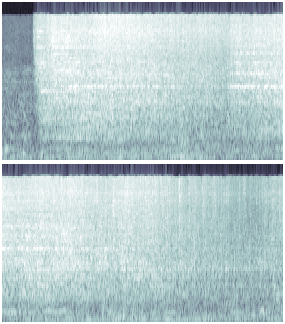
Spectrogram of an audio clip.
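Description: Thin batter sizzling on a hot cast-iron pan, starting suddenly about half a second in as it is poured, then holding steady as the steel ladle spreads it.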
